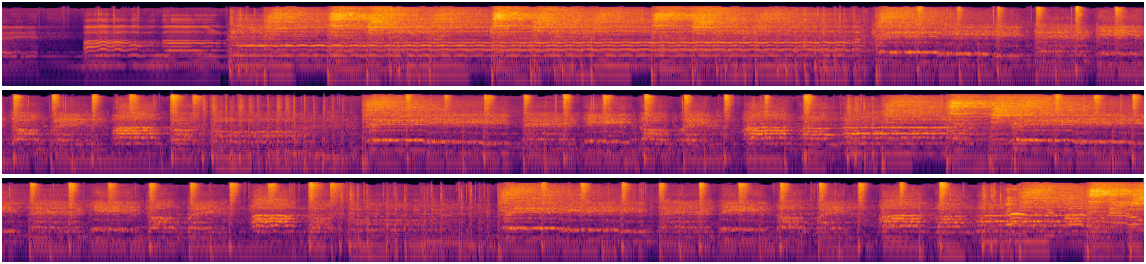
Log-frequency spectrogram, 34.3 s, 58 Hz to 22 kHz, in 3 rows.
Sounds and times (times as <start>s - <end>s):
Independent music: 0.0s - 34.2s.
